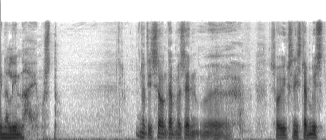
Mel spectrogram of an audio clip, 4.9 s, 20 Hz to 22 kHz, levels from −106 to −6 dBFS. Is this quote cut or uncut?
cut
